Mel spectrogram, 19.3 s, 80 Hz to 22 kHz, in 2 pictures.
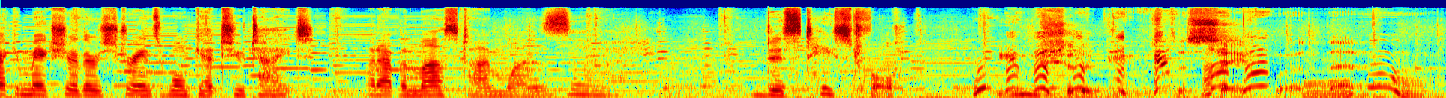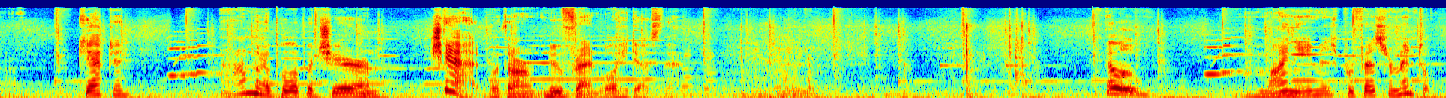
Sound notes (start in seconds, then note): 6.5 ape noises; 14.3 chair scraping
